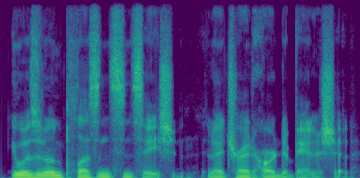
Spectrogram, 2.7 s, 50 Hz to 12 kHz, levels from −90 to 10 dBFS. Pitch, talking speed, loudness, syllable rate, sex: 95 Hz, 265 wpm, -17 LUFS, 7.0 syllables/s, male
